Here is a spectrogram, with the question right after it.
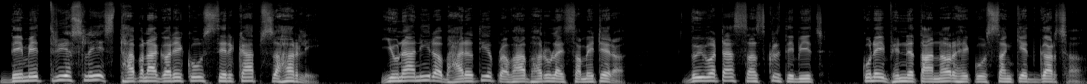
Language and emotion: Nepali, neutral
